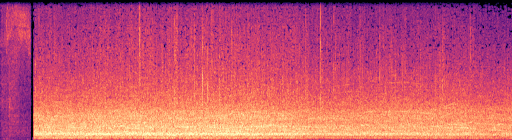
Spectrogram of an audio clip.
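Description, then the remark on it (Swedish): A large crowd of race spectators roars steadily, a dense wash of cheering and voices that starts abruptly after a brief quiet moment and stays loud throughout, with no commentator. “jag hittade ett klipp eller eh, eh, ett, ett lopp, en loppfilm där ingen referent är med utan man hör enbart publiken.”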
